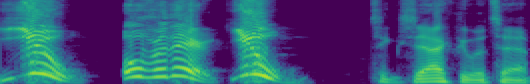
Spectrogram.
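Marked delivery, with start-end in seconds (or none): 0.0-1.4 very high, slow, drawn-out, enraged furious yelling. Imitating a man ranting at his crew: imitating someone yelling angrily. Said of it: "He's like Les Grossman".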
